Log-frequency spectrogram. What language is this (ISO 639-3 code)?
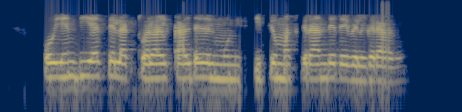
spa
